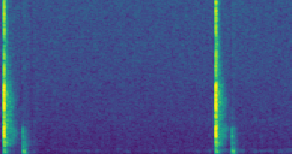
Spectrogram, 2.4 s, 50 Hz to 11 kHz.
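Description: Two faint, sharp double clicks, one at the start and one about 1.8 s later, each a press and release of a computer button. The clicks step the slide's text on line by line.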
